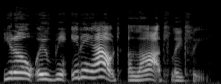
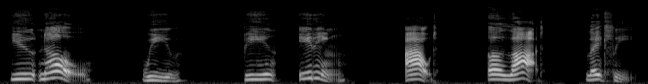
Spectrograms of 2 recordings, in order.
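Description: First: Said in the usual way. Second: Slow, each word set apart by pauses. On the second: Shown as a demonstration. Teacher breaking the line down for learners, word by word. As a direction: isolate every word for learners.

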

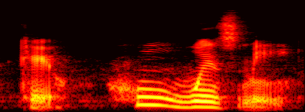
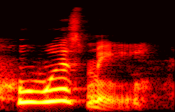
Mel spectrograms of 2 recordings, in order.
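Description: First: Said in the usual way. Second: High, rousing leader's call; rally the followers behind you. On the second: Shown as a demonstration. Leader rousing the crowd after a speech, rallying call. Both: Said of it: "So probably just say".

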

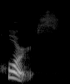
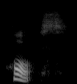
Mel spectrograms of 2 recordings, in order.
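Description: First: American horse with a strong r; American English. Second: British horse without r; British English. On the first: Teacher shows horse in an American accent. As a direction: horse said with a clear r, American style. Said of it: "美式英语叫". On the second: Teacher shows horse in a British accent. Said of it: "英式英语呢". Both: Shown as a demonstration.

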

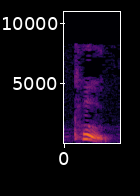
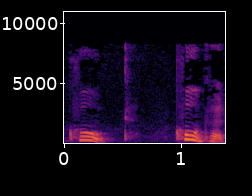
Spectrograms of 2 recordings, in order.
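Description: First: Said in the usual way. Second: "cook" with a long, tense oo; "cook" mispronounced with a drawn-out oo; wrong long vowel. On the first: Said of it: "而是发呃". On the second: Shown as a demonstration. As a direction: stretch the vowel in "cook" like "kooook". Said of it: "不要说成cook".

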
